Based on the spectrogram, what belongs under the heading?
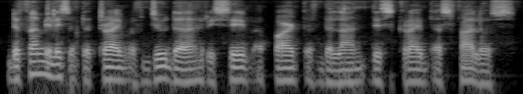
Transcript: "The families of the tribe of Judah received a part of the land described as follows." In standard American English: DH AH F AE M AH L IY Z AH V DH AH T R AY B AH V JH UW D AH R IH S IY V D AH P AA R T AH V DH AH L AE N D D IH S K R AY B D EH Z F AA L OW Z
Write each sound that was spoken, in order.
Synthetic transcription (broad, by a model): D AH F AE M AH L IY S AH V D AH T R AY B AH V JH UW D AH R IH S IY V AH P AA R T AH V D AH L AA N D D IH S K R AY B D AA S F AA L OW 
